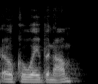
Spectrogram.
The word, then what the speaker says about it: Okwuegbunam: Albert Okwuegbunam.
